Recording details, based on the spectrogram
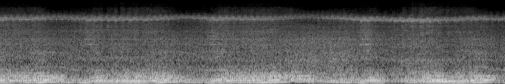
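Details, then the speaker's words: Nissan S13 RB20DET running on a new Ecumaster Classic ECU, blipped: a thin high squeal holds over the engine through the revs; the accessory belt squeaks, cause unknown. The tachometer is not working and the throttle response is still not right. "But anyways, it's working now. The belt squeeze for squeaks for some reason."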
